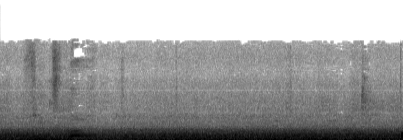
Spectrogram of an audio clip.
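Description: Steady road and engine noise heard from inside a moving car's cabin.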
